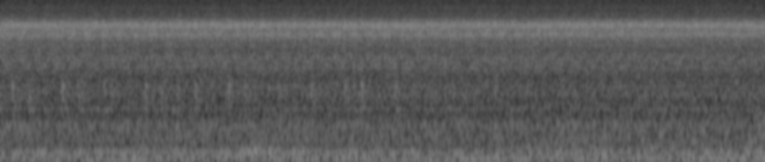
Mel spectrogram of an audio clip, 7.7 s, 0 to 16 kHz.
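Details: 2012 Mercedes-Benz ML 350 running steadily with a quick light knocking over it; cause not pinned down (Xentry topic LI05.10-P-056435).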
